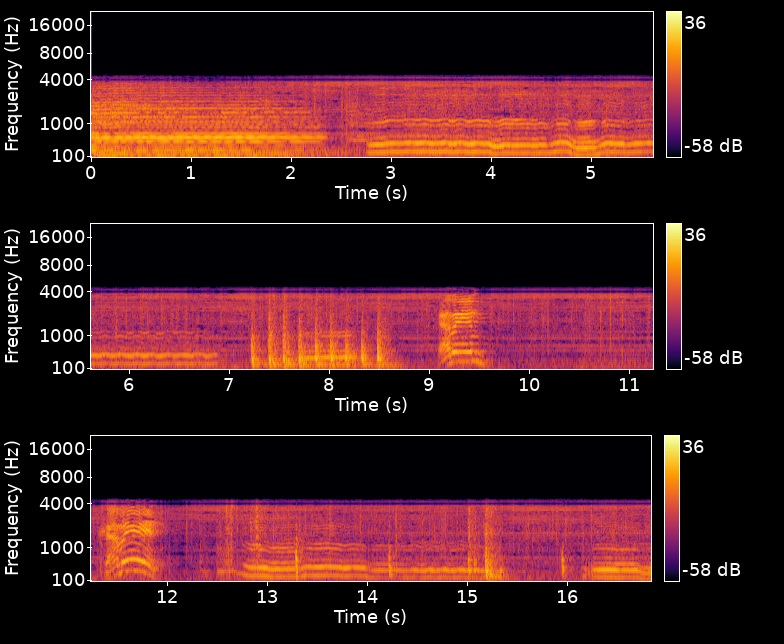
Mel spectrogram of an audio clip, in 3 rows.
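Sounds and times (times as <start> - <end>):
rising and falling tonal sweeps: 0.0 - 4.5
electric razor buzzing as a man shaves in his office: 0.0 - 16.8.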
